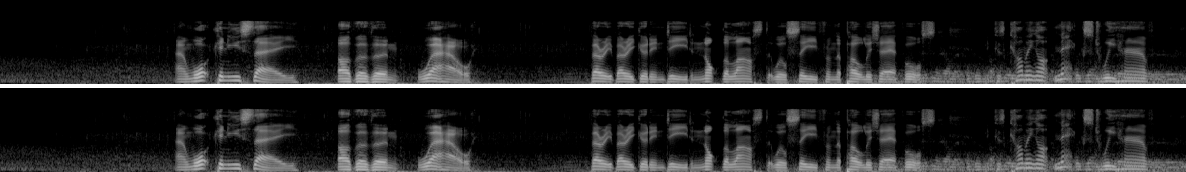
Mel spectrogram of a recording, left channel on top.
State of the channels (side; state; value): both; identical; correlation 1.00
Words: And what can you say other than, wow? Very, very good indeed, and not the last that we'll see from the Polish Air Force, because coming up next we have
